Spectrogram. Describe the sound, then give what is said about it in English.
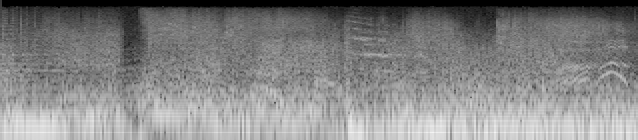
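A film explosion blast roars as a dense, sustained wall of rumbling noise with a heavy low end, with a fresh sharp burst near the middle and the roar continuing loudly to the end. “The blast came from the Death Star.”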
